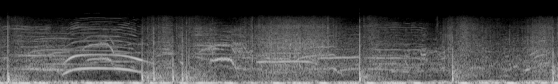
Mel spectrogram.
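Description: Aerial fireworks exploding overhead: several sharp bangs a second or more apart, over a steady low rumble. A couple of rising-and-falling tones come between about half a second and a second and a half in.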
